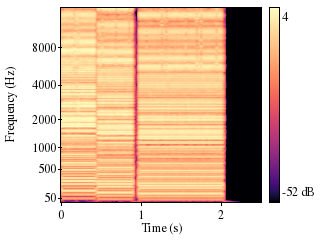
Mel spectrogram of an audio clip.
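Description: Xfer Serum FM bass synth in the key of D: two loud, dense, buzzing sustained notes, the first shifting in tone partway through, then a brief gap, a second long note and an abrupt cutoff into silence.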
